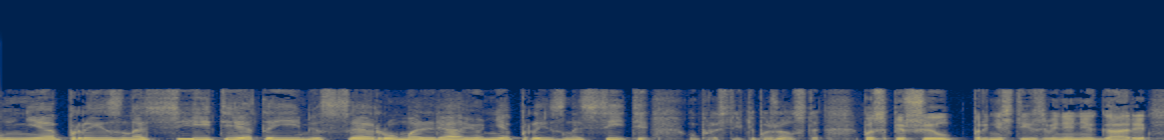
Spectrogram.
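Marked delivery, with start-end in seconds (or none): 0.0-4.9 high, pleading elf howl. Acted. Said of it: "взвыл". 5.1-6.2 hushed apology. Acted. Harry hurried apology.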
